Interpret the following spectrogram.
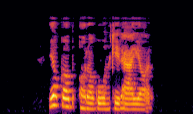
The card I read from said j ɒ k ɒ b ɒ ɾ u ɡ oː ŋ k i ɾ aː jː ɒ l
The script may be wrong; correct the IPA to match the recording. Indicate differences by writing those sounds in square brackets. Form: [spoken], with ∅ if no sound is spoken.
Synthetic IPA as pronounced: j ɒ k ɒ b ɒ ɾ [ɒ] ɡ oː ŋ k i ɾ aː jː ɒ l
